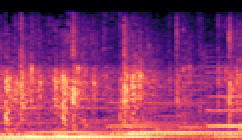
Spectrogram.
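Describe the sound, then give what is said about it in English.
A church audience claps for the preacher's word in a dense, continuous patter of applause, with sustained low organ-like tones holding underneath throughout. “Would you give him a hand clap for his word tonight?”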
